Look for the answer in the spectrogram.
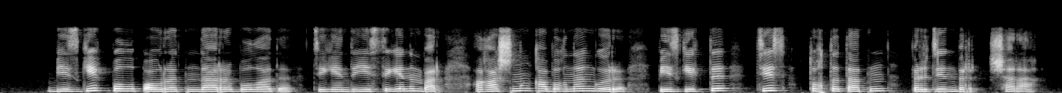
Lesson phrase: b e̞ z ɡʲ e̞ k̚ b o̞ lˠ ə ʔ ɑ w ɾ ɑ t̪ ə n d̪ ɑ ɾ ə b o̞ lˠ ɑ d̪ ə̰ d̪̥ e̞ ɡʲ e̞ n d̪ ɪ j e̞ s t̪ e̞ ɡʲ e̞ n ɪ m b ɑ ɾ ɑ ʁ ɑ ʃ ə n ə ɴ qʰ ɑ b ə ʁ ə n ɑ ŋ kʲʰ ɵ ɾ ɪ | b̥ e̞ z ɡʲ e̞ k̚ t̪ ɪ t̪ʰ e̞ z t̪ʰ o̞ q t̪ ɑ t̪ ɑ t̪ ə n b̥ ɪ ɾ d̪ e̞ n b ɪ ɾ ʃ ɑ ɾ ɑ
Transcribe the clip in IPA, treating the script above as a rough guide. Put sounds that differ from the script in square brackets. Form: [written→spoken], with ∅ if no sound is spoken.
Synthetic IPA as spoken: b e̞ z ɡʲ e̞ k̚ b o̞ lˠ ə [ʔ→p] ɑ w ɾ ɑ t̪ ə n d̪ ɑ ɾ ə b o̞ lˠ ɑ d̪ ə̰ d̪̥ e̞ ɡʲ e̞ n d̪ ɪ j e̞ s t̪ e̞ ɡʲ e̞ n ɪ m b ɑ ɾ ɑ ʁ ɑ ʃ ə n ə ɴ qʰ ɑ b ə ʁ ə n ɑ ŋ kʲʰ ɵ ɾ ɪ | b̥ e̞ z ɡʲ e̞ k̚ t̪ ɪ t̪ʰ e̞ z t̪ʰ o̞ q t̪ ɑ t̪ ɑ t̪ ə n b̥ ɪ ɾ d̪ e̞ n b ɪ ɾ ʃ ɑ ɾ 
